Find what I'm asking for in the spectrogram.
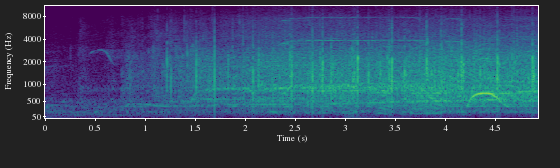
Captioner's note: applause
